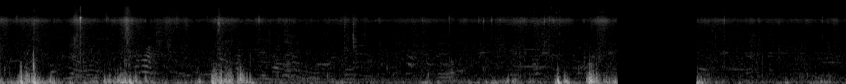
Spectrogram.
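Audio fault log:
6.17 to 6.97 s, rebuffering stall: playback starved of downloaded data and halted, so the sound cuts to silence for about 0.79 s, then picks up exactly where it stopped. Unlike a dropout, nothing is skipped; the pause simply adds time.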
